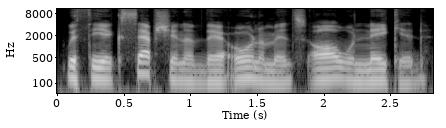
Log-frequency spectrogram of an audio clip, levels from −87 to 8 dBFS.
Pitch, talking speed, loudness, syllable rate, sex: 120 Hz, 190 wpm, -18 LUFS, 5.6 syllables/s, male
